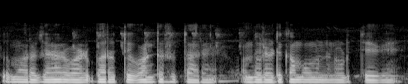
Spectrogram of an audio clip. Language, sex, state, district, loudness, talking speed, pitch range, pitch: Kannada, male, Karnataka, Koppal, -15 LUFS, 105 wpm, 105-110 Hz, 110 Hz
